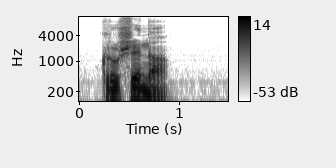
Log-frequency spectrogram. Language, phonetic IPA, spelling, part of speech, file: Polish, [kruˈʃɨ̃na], kruszyna, noun, Pl-kruszyna.ogg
